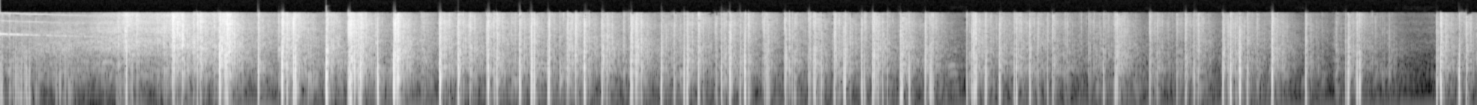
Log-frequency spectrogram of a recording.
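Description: Ground fountain firework spraying sparks with dense, irregular crackling pops, many a second. A falling whistle dies away in the first half second, and the crackling briefly stops near the end before starting again.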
